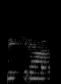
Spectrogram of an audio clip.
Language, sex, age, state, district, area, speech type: Hindi, female, 18-30, Rajasthan, Jaipur, urban, conversation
